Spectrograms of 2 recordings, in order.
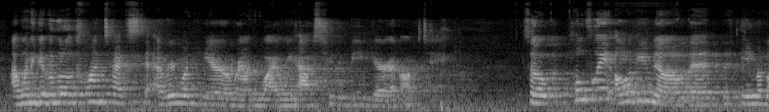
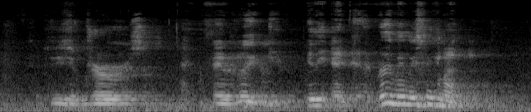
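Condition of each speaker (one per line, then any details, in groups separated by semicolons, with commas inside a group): No condition
Parkinson's; over seven years since diagnosis; recent falls, broken arm, shoulder, face; loses train of thought mid-sentence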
